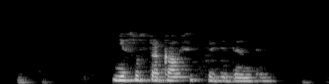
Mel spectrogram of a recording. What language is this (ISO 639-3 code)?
bel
